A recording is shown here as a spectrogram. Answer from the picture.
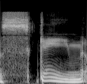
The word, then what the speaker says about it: skein: It's a skein. It's like a skein, of yarn, apparently. – Right. Yeah. So, like, skein beetles and scorpions and spiders, S-K-E-I-N.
